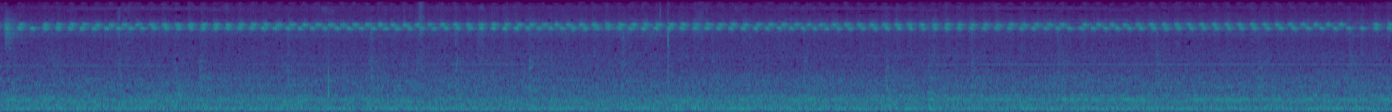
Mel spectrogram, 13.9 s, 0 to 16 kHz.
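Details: Crickets chirping at night, recorded on a Samsung Galaxy S4: a steady high-pitched pulsing trill, roughly four pulses a second, continuous throughout over a faint low background hum.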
